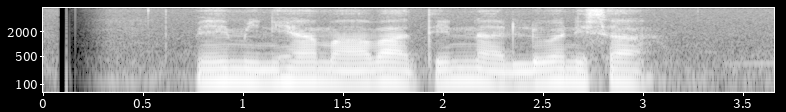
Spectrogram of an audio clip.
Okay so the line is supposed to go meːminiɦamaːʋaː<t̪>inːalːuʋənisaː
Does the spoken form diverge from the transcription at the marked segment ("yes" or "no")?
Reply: no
